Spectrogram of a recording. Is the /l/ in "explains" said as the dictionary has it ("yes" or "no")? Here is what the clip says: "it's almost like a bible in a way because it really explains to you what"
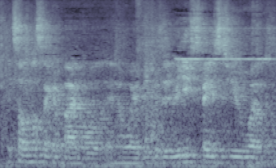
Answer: no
